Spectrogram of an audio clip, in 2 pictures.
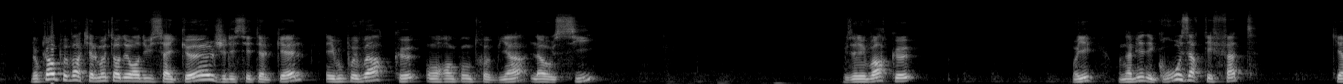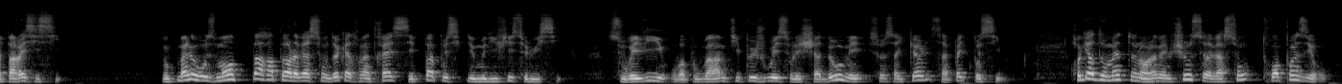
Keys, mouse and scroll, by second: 3.8-4.6 scroll up 10, 5.0-6.9 shift+middle drag, 6.9 scroll up 1, 7.5-9.9 scroll up 1, 14.7-15.9 scroll down 5, 15.9-19.0 middle drag.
